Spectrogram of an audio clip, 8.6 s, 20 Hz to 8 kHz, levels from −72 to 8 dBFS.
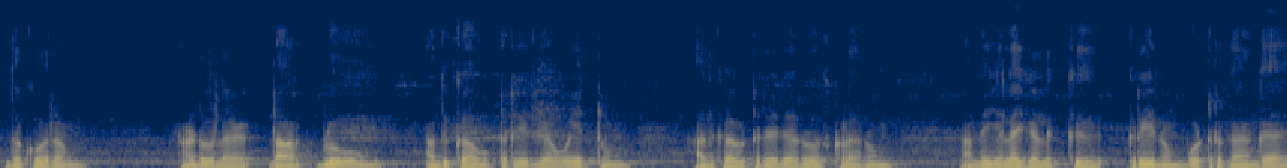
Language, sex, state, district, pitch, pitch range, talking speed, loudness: Tamil, male, Tamil Nadu, Kanyakumari, 110 Hz, 105-115 Hz, 105 wpm, -20 LUFS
